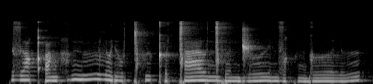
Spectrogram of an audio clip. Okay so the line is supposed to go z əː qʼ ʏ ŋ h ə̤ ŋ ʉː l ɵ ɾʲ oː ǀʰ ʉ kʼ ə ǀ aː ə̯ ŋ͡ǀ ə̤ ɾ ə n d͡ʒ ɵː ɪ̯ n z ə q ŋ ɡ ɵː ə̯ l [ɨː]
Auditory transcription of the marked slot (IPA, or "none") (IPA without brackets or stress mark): ʏː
